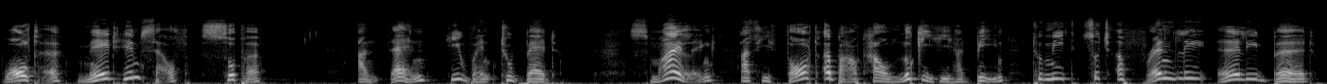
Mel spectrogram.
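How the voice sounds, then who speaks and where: Female storybook narrator, slightly low pitch, hugely varied intonation, deliberate and dramatic for young listeners. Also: sing-song. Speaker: storybook reader. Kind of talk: expressive children's read-aloud narration.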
